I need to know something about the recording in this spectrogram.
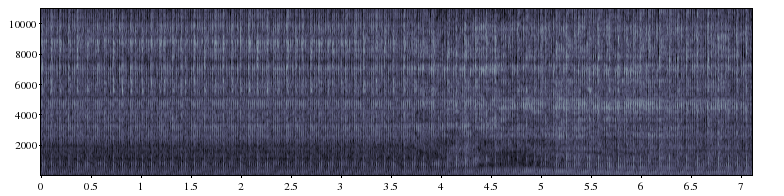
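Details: Husqvarna 562XP chainsaw, after the shop reflashed its software for dying when hot and stumbling, warm after a lunch break and refuel: steady, even idle with regular firing pulses and no stumble or die-off; normal idle, better than it has run in a long time.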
